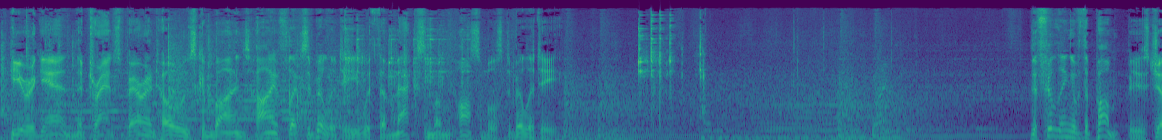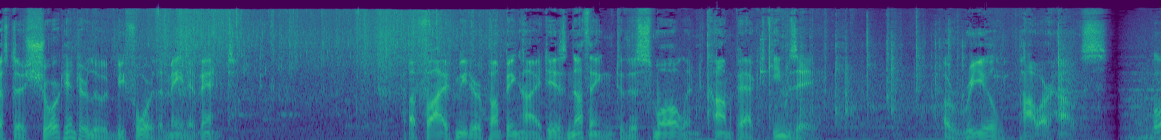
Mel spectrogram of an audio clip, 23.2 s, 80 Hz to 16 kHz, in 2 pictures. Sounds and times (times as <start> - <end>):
Speech: 0.0 - 5.6, 10.3 - 14.1, 15.7 - 19.9, 21.0 - 23.2
Music: 0.0 - 23.2
Water: 12.3 - 16.8
Pour: 12.5 - 16.8.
